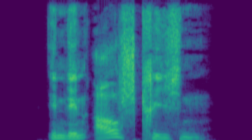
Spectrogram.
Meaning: to kiss arse
- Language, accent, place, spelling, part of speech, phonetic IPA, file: German, Germany, Berlin, in den Arsch kriechen, phrase, [ɪn deːn ˈaʁʃ ˈkʁiːçn̩], De-in den Arsch kriechen.ogg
